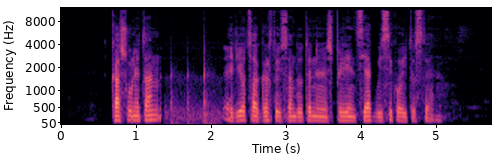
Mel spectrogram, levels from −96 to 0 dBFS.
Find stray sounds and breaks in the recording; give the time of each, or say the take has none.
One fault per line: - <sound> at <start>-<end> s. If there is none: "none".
- thud at 1.4-2.1 s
